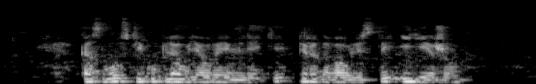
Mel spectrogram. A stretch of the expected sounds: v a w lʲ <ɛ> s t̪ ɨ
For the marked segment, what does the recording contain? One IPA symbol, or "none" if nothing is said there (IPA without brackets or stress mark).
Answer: i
